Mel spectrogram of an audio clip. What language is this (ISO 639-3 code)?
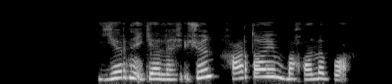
uzb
